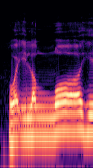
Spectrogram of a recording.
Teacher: اللہ کا لام زبر کی وجہ سے پر پڑا جائے گا، اس کے اوپر کھڑی زبر بھی ہے، ایک الف کی مقدار کے برابر کھینچ کر پڑا جائے گا۔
